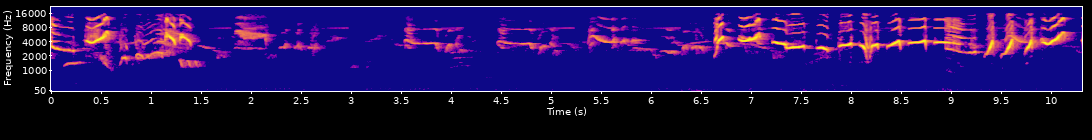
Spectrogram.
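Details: White-rumped shama luring song opening with loud whistled flourishes, fading to soft, sparse notes, then returning as a fast, loud series of sharp high chirps.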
